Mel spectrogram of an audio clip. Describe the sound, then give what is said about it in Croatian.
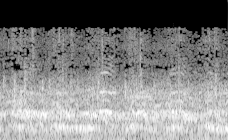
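Loud crowd chanting at a rally, greeting a speaker with a dense, continuous roar of massed voices that stays level throughout. “Na skupu je govorio i sin Ratka Mladića, Darko, koji je dočekan snažnim aplauzom i skandiranjem.”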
